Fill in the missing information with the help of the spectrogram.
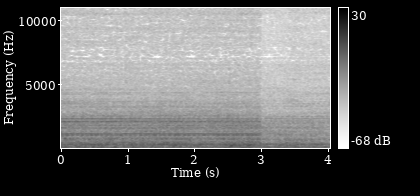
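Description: KitchenAid stand mixer running on low speed, a steady motor hum as it beats a full bowl of cream cheese batter. The hum stops abruptly about three seconds in, leaving quieter room tone.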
